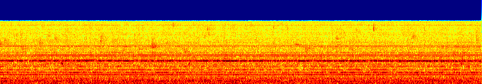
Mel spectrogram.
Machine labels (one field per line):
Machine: pump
